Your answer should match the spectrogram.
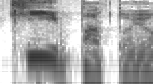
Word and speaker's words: Keepa: で、あ、そうそう、あれを使おうということで、僕ね、 iPhone の中と iPad の中に入れてるアプリがありまして、そのアプリの名前がですね、キーパと読むんでしょうかね。 K-E-E-P-A、キーパ。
